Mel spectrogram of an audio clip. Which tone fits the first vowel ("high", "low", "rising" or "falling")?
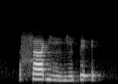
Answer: high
